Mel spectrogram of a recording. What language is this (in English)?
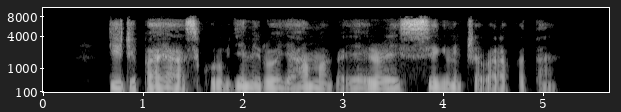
Kinyarwanda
